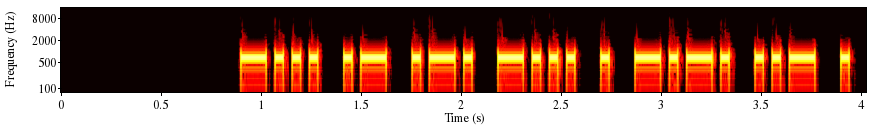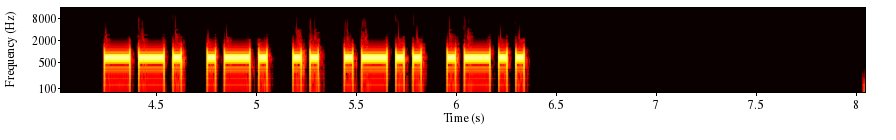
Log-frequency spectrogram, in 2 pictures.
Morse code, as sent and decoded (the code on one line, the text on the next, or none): -... .- .-. -... -.-. ..- . / --. .-. .. .-.. .-..
BARBECUE GRILL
